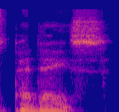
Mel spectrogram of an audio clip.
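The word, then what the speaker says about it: pedes: you you make no the accent is on the first syllable P but you got to make the ace long so it comes out as just sounding like you're accenting the last syllable there well I probably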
